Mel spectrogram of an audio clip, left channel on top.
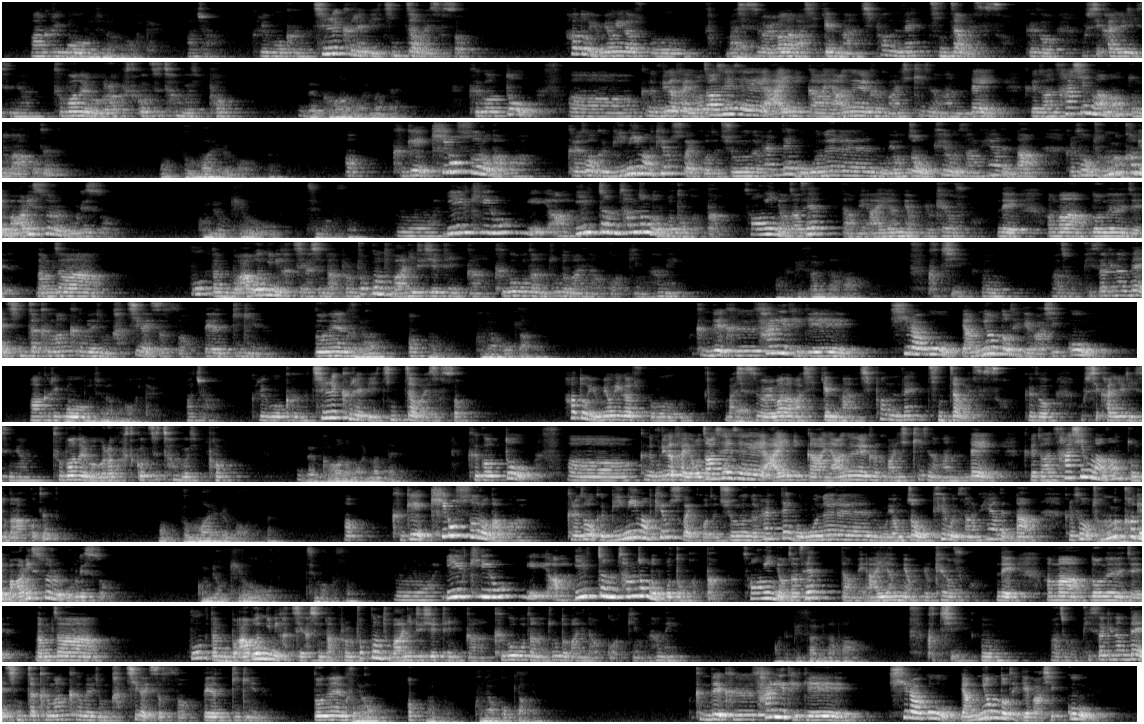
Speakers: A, on the right; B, on the right.
A: 아, 그리고
B: 나쁘진 않은 것 같아.
A: 맞아. 그리고 그 칠리 크랩이 진짜 맛있었어. 하도 유명해가지고 맛있으면
B: 어,
A: 얼마나 맛있겠나 싶었는데 진짜 맛있었어. 그래서 혹시 갈 일이 있으면 두 번을 먹으라고 <laughs> 꼭 추천하고 싶어.
B: 왜 그거는 얼만데?
A: 그것도 어 근데 우리가 다 여자 셋의 아이니까 양을 그렇게 많이 시키진 않았는데 그래도
B: 어,
A: 한 40만 원 정도 나왔거든.
B: 어? 몇 마리를 먹었는데?
A: 어, 그게 키로수로 나와. 그래서 그 미니멈 키로수가 있거든. 주문을 할 때, 뭐, 오늘은 뭐 0 5 k 로 이상 해야 된다. 그래서 정확하게
B: 아, 어,
A: 마리수를 모르겠어.
B: 그럼 몇 킬로치 먹었어?
A: 어, 1 k 이 아, 1.3 정도 먹었던 것 같다. 성인 여자 셋, 그다음에 아이 한 명. 이렇게 해가지고. 근데 아마 너는 이제 남자이고, 그다음에
B: 응,
A: 뭐 아버님이 같이 가신다. 그럼 조금 더 많이 드실 테니까, 그거보다는 좀 더 많이 나올 것 같기는 하네.
B: 어, 근데 비싸긴 하다.
A: 그치. 어. 맞아. 비싸긴 한데 진짜 그만큼의 좀 가치가 있었어. 내가 느끼기에는. 너는
B: 그냥,
A: 후콕? 어.
B: 응, 응. 그냥 꽃게 아니야?
A: 근데 그 살이 되게 실하고 양념도 되게 맛있고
